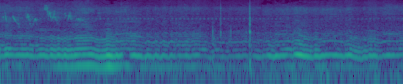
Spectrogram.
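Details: Low, steady droning hum of a bumblebee in the forest near wild violas, pitch gently rising and dipping, with a few brief high chirps near the start and a couple of sharp clicks midway.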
